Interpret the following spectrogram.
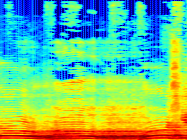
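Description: A held note of Meitei Lai Haraoba ritual music slides steeply down in pitch about a third of a second in, rises back, then dips and rises again near the end.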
